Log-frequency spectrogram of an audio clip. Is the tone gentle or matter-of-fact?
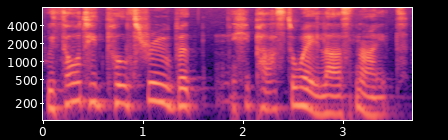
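gentle. It is said in a soft, gentle tone. The speaker is sensitive to someone's loss. The speaker calls it right. "you would have to say it a little bit nice"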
